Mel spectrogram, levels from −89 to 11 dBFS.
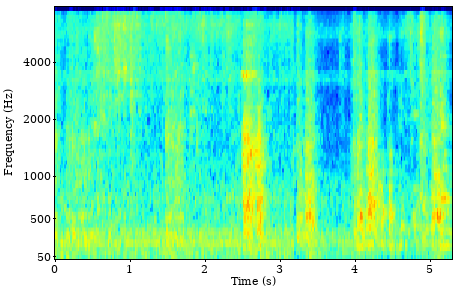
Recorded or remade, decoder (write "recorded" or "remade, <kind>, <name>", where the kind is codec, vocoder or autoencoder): remade, vocoder, Vocos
